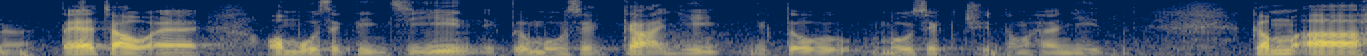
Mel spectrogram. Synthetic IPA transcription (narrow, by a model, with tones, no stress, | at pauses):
a˧t̪ɐ˨jɐ˥t̚t͡sɐ˨wʔɛː˨ŋɔː˨˧mo˨˧wsɪ˨k̚t̪iː˨nt͡siː˨˥jiː˦˥njɪ˨k̚t̪o˥wmo˨˧wsɪ˨kːaː˥jiː˨˥njɪ˨k̚t̪o˥wmo˨˧wsɪ˨k̚t͡ʃʰyː˨˩nt̪ʊ˨˥ŋhœː˧˥ŋjiː˨˥n | kɐ˨˥maː˨˧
